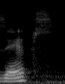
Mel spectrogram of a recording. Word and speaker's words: Zeus: You know how in the stories, Zeus, actually, aka Zeus, but his name is pronounced Zeus, had changed himself to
